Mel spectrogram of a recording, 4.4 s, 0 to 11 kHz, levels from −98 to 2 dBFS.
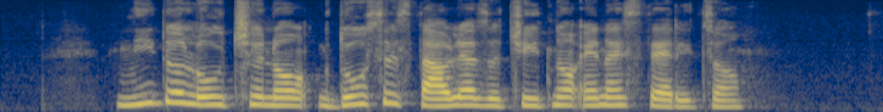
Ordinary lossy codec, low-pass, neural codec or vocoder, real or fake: none; none; vocoder, 22.05 kHz, 80 mel bands, HiFi-GAN; fake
